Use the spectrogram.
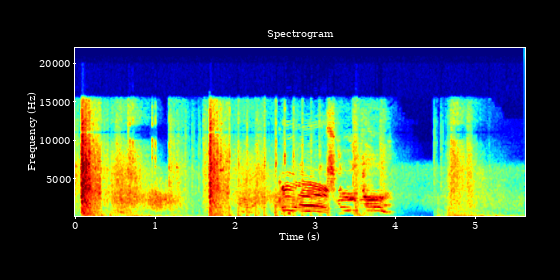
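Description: Rapid bursts of gunfire crackle in the World War II tactical game Close Combat: Last Stand Arnhem. They sound loud and close in a dense cluster, with voices heard during and after the shots.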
